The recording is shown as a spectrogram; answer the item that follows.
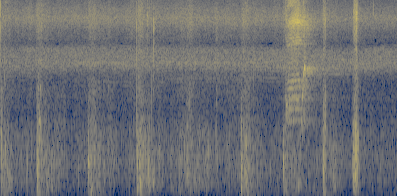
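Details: On the way down Mount Kinabalu, unseen cicadas keep up a constant high, shimmering buzz, overlaid by heavy crunching footsteps and one short sharp chirp-like note.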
